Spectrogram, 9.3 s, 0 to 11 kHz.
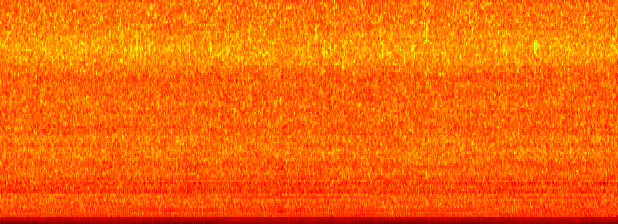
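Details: Rebuilt 230 six-cylinder on first start, cam break-in at fast idle about 2000 rpm, 40 psi oil pressure, 180° temp, timing advanced to about 10° initial; steady even hum, no ticking or tapping, no smoke; normal.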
